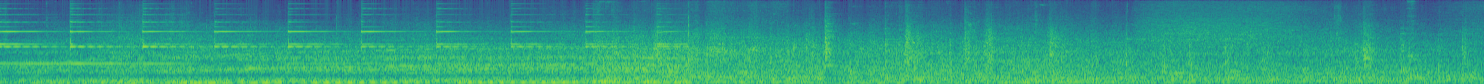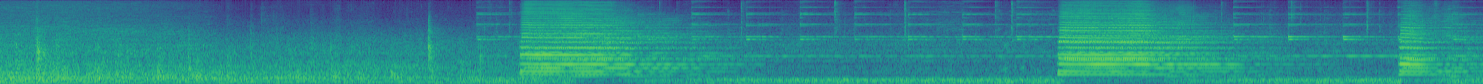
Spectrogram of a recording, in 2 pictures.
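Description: Diesel locomotives rumbling past, with steel wheels clicking over the rail joints and a crossing bell ringing at first. In the second part, a switcher locomotive's multi-chime air horn sounds two blasts of about a second and a half each, and a third starts near the end.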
